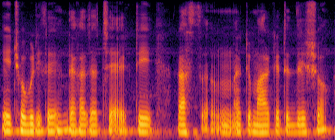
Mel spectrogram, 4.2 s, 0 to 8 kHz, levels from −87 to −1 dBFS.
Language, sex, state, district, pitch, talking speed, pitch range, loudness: Bengali, female, Tripura, West Tripura, 120 Hz, 145 wpm, 115-130 Hz, -17 LUFS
